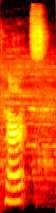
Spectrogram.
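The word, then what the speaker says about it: Pertz: His name is Parrots. It's P-E-R-T-Z. And as kids, my sisters and I used to try and explain to people, the pronunciation is like, think of the bird, parrots.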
